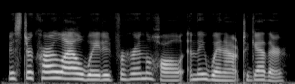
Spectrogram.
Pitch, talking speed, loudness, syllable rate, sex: 225 Hz, 265 wpm, -17 LUFS, 6.7 syllables/s, female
